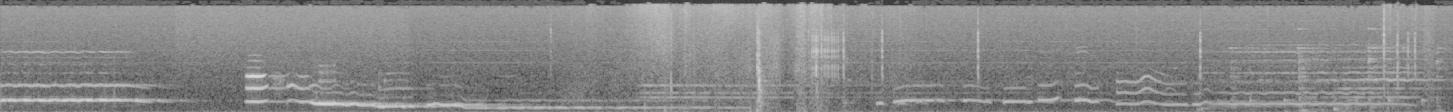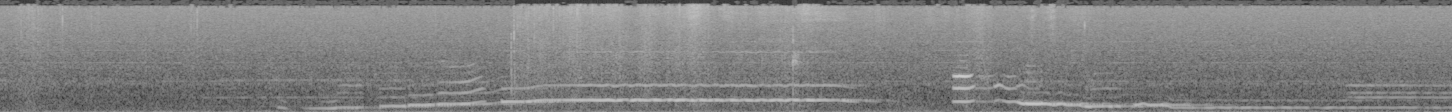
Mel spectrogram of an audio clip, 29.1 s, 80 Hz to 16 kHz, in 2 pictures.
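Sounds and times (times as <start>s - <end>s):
person humming slow melody: 0.0s - 1.8s, 2.5s - 14.5s, 17.2s - 23.4s, 24.0s - 29.0s.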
